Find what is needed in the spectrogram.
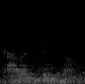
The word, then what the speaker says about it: Alain Vigneault: Alain Vigneault, that's how you say it.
